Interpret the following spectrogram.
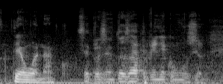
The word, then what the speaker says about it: Tiahuanaco: había una confusión porque la primera traducción al pronunciarlo lo decían tihuanaco Recuerda usted locutores presentaban Aquí está tihuanaco resulta que era tiahuanaco o es tiahuanaco claro es tiahuanaco se presentó esa pequeña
